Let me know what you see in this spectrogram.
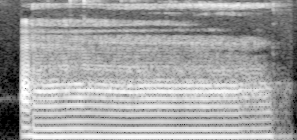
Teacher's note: इसे बोलने पर आ पूरा मुख खुल जाता है इसलिए इसे विवत बोलते हैं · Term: विव्रत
